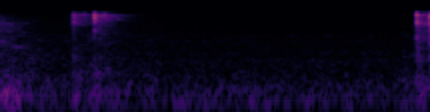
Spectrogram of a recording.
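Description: A short pair of computer mouse-button clicks, a right-click, about half a second in; otherwise near silence.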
